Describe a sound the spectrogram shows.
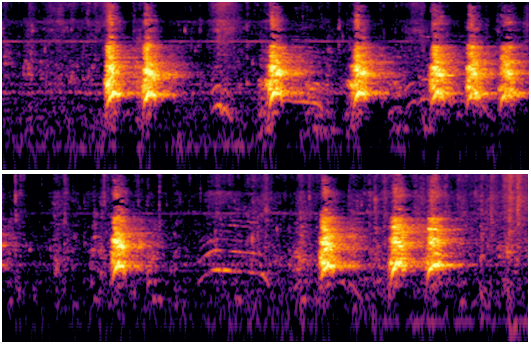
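A dog barks sharply and repeatedly nearby.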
